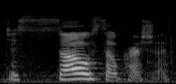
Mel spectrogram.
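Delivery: usual speaking voice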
